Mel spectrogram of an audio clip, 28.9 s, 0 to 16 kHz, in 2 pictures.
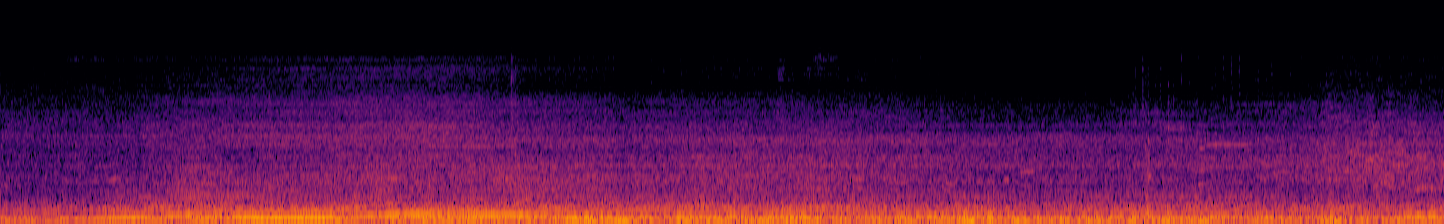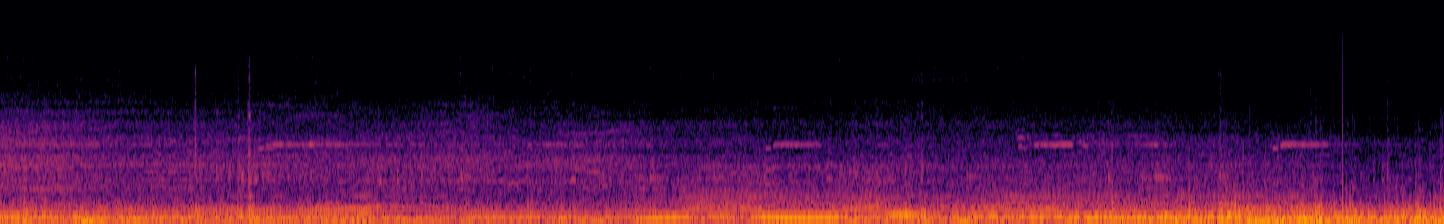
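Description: A 2011 Honda Civic's 1.4-litre four-cylinder petrol engine running on the move, with road noise. The engine pitch rises and falls several times as it accelerates and changes gear.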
